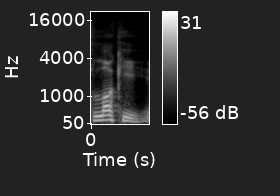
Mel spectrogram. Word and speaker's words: Lachy: So it's Lachy. It's Lachy, it's a weird, Oliver. A weird okay. Australian name. It's spelt strange.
